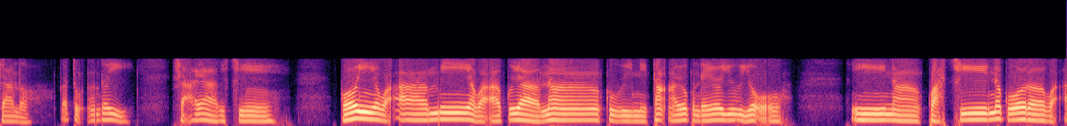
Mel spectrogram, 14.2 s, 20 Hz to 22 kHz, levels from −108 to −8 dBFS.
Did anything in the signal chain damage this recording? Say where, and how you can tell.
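Yes. At the codec stage, Bluetooth CVSD headset codec damage runs throughout: nothing above 4 kHz, scratchy sibilants, and granular hiss from one-bit delta steps, which fits a 64 kbps link.

On the wireless link, unconcealed Bluetooth headset packet loss leaves abrupt holes at 1.28–1.30 s, 5.85–5.87 s before "mi ya", and 10.23–10.25 s after "taayo kunteo yiuvi": one or two lost packets each.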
